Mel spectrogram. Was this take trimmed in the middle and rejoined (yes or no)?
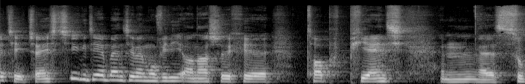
no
